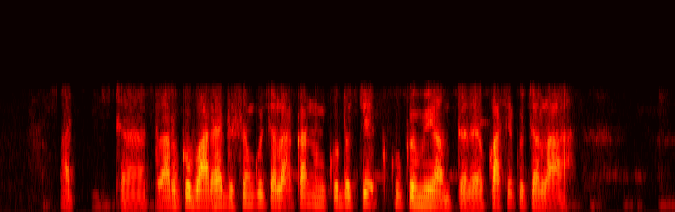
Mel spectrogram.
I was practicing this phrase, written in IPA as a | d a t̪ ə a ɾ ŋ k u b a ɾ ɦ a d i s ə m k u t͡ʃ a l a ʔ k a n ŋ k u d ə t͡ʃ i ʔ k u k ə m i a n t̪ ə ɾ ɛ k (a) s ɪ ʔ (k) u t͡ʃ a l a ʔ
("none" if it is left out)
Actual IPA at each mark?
a, k

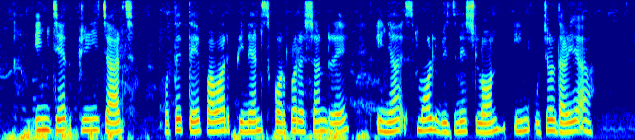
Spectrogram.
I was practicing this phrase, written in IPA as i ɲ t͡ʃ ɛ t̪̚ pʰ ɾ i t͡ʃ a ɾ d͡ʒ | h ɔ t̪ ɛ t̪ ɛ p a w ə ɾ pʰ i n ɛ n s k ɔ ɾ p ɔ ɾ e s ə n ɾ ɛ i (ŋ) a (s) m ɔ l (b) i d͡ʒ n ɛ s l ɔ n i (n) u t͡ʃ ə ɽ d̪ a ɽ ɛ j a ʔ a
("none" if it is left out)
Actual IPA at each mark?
ɲ, s, b, ɲ

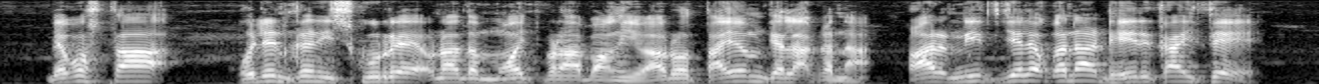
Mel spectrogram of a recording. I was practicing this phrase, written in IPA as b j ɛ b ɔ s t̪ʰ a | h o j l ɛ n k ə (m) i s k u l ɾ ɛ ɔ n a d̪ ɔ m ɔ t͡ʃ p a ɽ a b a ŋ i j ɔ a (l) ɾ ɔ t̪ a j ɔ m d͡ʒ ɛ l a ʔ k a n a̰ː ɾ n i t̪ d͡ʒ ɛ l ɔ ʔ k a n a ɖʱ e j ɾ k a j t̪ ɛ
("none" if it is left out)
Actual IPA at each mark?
n, none

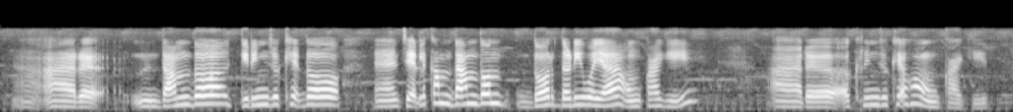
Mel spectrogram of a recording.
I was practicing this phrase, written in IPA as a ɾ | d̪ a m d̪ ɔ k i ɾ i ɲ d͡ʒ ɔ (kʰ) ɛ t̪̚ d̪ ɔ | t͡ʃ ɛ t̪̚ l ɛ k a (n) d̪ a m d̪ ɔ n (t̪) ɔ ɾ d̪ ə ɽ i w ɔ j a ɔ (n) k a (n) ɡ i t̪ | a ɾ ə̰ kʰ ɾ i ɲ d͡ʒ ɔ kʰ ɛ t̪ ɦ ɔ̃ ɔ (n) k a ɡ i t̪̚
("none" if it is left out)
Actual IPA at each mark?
kʰ, m, d̪, ŋ, none, ŋ

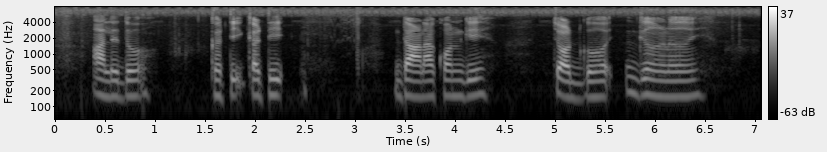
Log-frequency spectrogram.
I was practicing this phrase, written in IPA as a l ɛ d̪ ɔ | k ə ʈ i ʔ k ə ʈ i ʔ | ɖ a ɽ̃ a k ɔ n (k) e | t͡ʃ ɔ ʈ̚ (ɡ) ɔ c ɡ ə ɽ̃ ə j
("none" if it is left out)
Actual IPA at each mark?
ɡ, ɡ

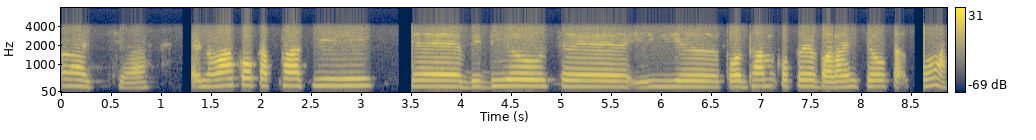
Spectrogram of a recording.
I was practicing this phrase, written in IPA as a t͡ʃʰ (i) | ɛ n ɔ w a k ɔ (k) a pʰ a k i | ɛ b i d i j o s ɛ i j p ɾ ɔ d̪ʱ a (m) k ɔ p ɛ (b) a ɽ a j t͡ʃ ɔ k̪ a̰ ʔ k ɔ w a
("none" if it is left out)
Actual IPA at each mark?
a, k, m, b

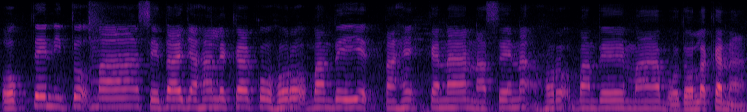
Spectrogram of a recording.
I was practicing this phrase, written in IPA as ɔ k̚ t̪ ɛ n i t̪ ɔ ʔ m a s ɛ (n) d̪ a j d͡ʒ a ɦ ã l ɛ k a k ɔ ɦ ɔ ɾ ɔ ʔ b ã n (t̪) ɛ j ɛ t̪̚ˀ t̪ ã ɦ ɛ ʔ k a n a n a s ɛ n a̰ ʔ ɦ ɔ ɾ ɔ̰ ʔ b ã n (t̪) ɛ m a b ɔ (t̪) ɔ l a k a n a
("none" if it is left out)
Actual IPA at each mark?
none, d̪, d̪, d̪

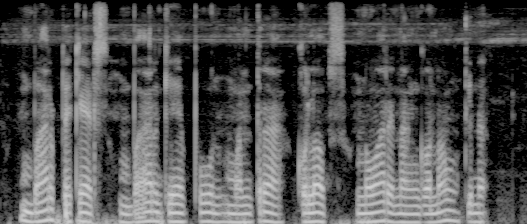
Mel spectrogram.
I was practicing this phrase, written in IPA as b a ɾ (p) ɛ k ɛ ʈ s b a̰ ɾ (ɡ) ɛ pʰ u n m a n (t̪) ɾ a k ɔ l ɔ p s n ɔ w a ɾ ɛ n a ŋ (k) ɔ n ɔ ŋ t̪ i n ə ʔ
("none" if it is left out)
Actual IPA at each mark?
p, ɡ, t̪, ɡ

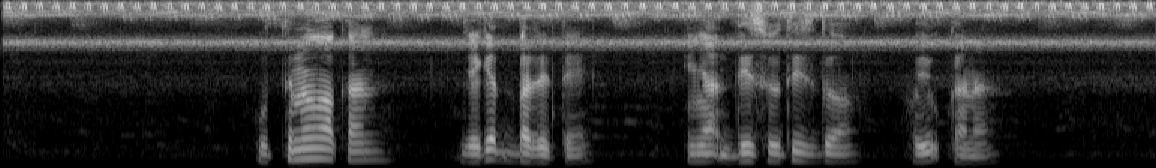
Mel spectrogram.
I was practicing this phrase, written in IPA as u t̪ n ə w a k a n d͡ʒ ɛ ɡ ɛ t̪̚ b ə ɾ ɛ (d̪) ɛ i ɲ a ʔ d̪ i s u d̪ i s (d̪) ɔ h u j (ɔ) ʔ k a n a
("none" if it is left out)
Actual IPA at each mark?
t̪, d̪, u

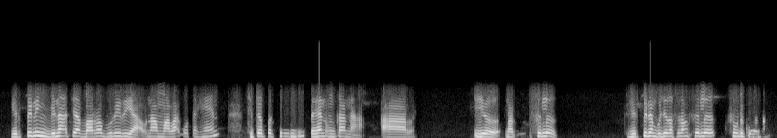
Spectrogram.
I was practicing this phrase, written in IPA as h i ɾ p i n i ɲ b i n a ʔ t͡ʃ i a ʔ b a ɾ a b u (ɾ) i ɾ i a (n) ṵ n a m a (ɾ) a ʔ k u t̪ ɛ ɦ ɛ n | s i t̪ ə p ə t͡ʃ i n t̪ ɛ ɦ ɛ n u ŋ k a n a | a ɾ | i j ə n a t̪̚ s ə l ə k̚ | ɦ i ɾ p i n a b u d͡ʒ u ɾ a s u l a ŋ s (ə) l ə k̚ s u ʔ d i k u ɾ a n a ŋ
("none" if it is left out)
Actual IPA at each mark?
ɾ, none, ɾ, ə

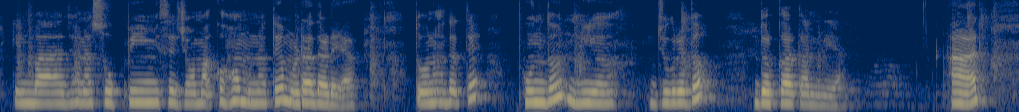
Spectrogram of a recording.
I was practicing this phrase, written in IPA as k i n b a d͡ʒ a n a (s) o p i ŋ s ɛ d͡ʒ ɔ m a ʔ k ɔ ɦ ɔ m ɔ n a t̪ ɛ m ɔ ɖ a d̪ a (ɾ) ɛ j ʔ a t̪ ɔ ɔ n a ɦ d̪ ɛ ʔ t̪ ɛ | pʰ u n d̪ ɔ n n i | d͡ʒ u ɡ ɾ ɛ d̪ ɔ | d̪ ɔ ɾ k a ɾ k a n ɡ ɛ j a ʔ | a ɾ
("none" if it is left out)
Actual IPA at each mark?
s, ɽ

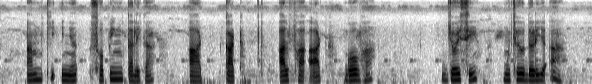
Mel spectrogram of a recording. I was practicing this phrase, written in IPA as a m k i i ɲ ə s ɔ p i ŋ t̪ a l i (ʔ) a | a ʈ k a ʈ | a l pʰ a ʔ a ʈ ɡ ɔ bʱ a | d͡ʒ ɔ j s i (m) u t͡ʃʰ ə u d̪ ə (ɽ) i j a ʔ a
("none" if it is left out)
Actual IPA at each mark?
k, m, ɽ

